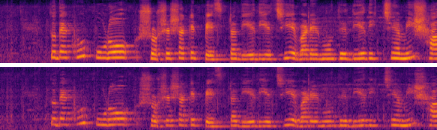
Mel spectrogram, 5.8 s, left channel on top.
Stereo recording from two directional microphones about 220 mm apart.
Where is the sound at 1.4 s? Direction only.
50° left (ahead or behind).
